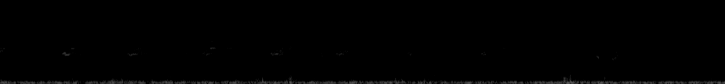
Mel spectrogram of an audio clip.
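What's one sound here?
A bird chirps repeatedly overhead.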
